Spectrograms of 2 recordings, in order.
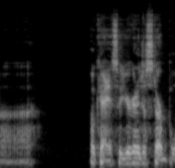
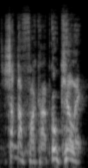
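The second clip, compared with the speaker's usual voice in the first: angry devil command; 8 semitones higher than usual. Acted. Devils order him again.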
